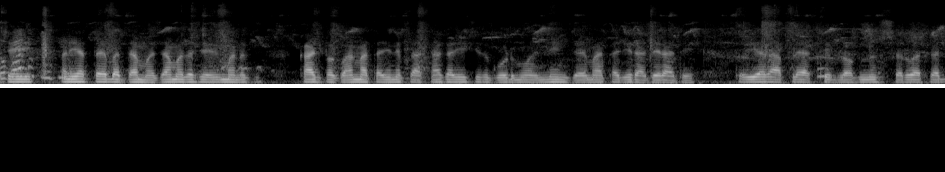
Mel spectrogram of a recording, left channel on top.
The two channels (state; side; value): silent; right; digital silence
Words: છે. અને યાર તો બધા મજામાં તો છે એવી મને ખાસ ભગવાન માતાજીને પ્રાર્થના કરીએ છીએ. તો ગુડ મોર્નિંગ, જય માતાજી, રાધે રાધે. તો યાર આપણે આજથી બ્લોગની શરૂઆત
